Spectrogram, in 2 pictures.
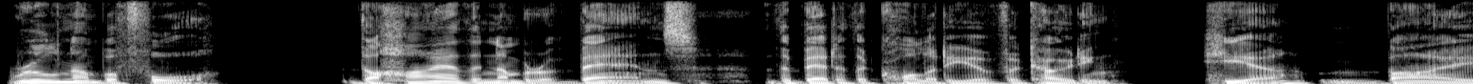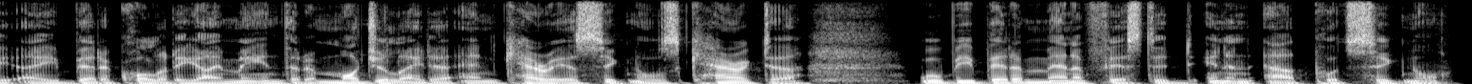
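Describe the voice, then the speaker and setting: A man's voice: deep voice, animated, normal speed, dry recording. A man presenting a tutorial in scripted instructional narration, recorded as a close, dry voice-over. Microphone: close dry voice-over microphone.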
